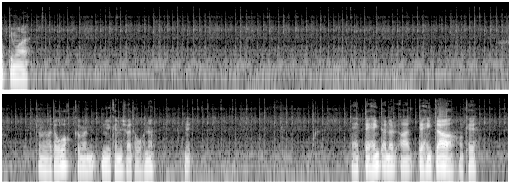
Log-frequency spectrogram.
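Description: A chainsaw engine idles quietly and steadily.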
